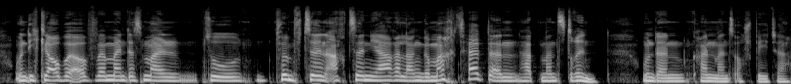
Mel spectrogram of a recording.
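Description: In a plain, everyday voice, a woman speaks fairly slowly at a fairly low pitch with ordinary pitch variation, in a dry, close sound with no echo on a very clean recording with a silent background. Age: 60s. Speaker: journalist and podcaster. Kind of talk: interview.

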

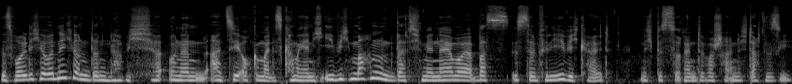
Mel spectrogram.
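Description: Ordinary pitch variation marks this speech, which goes at a very fast pace. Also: woman, medium pitch for a woman. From northern Germany, Sylt. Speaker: carpenter. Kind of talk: casual chat. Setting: over lunch.

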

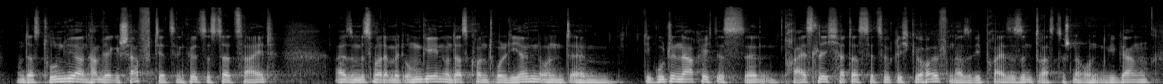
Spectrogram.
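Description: Somewhat breathy and fairly low, a man speaks at a fairly quick pace with monotone, flat intonation and very even loudness. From Germany, Rhineland-Palatinate (Pirmasens). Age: 40s. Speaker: politician, federal maritime coordinator. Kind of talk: radio interview. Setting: government office.

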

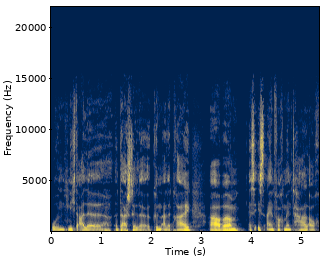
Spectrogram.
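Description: The pitch rises and falls in an ordinary way. The recording is very clean, with a silent background. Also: man. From Netherlands. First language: Dutch (speaking German). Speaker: musical actor. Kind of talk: casual chat.

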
